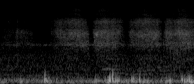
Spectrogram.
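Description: Wooden dining furniture being scuff sanded before painting, close up: a steady series of short, rasping sanding strokes in an uneven rhythm, with no talking.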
